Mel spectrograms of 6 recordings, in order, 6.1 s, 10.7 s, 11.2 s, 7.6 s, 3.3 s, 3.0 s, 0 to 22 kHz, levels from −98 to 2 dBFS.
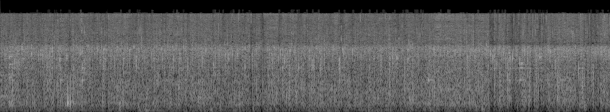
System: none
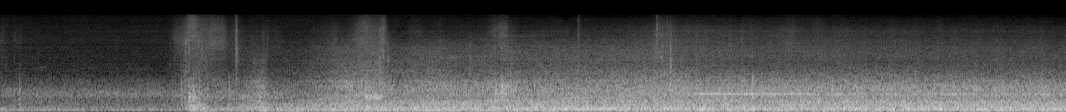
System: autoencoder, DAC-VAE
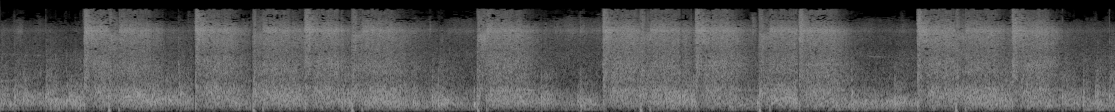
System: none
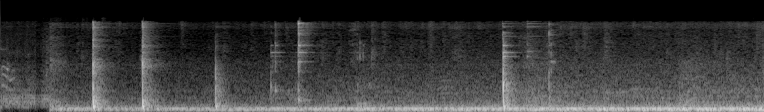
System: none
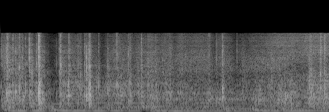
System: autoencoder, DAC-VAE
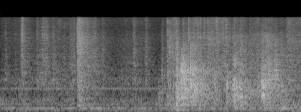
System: none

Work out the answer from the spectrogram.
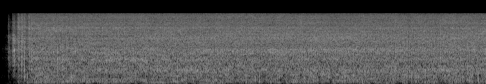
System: autoencoder, DAC-VAE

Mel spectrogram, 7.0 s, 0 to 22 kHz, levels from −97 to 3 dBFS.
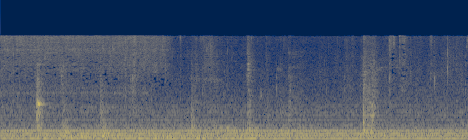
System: none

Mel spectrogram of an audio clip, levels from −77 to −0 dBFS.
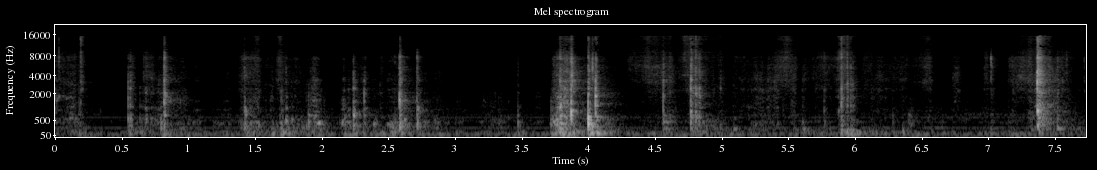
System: autoencoder, DAC-VAE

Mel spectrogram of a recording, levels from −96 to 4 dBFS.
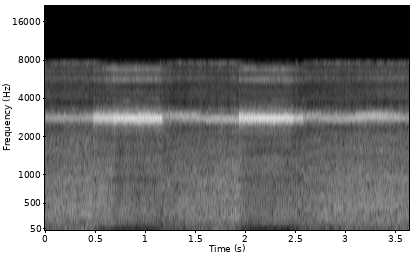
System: autoencoder, DAC-VAE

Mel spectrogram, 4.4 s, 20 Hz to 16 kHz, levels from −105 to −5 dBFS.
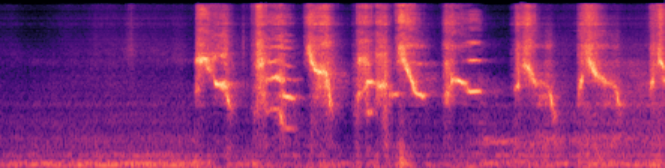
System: autoencoder, DAC-VAE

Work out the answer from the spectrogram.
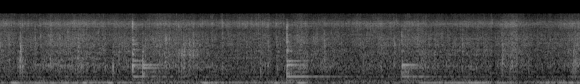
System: none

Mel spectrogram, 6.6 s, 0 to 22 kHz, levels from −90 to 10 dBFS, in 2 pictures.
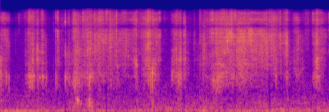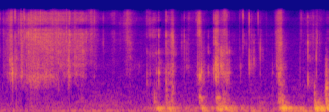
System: autoencoder, DAC-VAE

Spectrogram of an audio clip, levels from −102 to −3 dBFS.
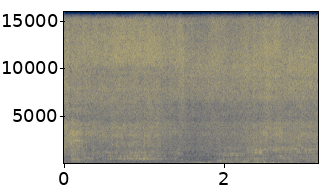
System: autoencoder, DAC-VAE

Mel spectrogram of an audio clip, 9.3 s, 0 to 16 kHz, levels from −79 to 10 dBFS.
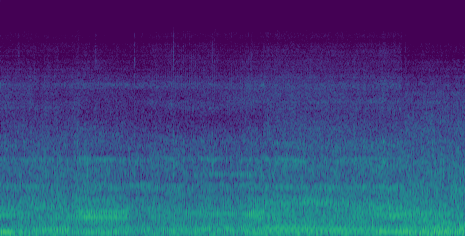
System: autoencoder, DAC-VAE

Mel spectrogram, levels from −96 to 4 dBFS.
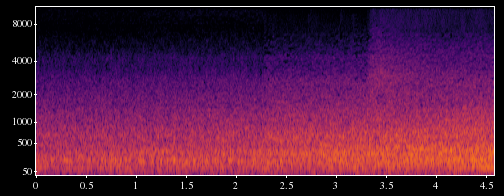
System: none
